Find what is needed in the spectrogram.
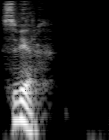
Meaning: above, over, beyond
- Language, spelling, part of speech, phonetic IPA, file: Russian, сверх, preposition, [svʲerx], Ru-сверх.ogg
